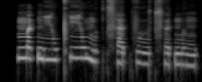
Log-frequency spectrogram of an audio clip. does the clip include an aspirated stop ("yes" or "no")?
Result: yes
